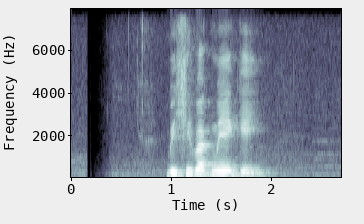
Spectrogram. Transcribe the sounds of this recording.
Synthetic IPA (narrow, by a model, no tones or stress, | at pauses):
biʃiɾbʱaɡmeːkej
